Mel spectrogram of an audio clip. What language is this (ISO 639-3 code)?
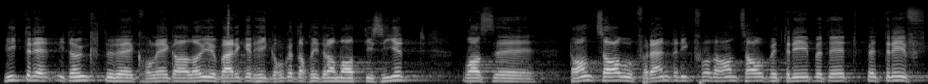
gsw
